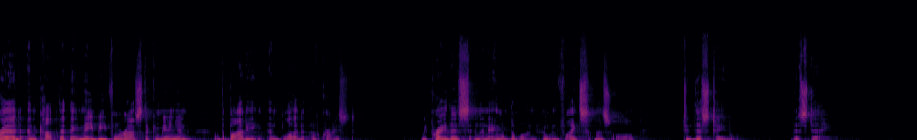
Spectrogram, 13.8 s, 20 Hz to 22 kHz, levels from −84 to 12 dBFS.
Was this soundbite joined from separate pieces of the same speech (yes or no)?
no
